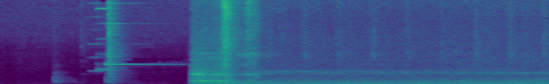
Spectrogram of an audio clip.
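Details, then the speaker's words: Samsung dryer on pressing start: a click and short beep, then a steady low electrical hum as the drive motor buzzes but fails to start, indicating a bad motor. "that's the buzzing sound that you would hear for a bad motor indications of a bad motor once power is applied to the motor the electrical feedback in the start windings of the motor"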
